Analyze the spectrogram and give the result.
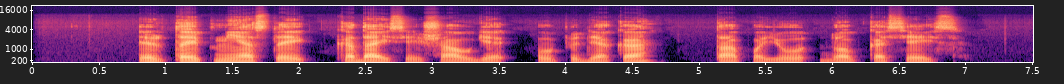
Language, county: Lithuanian, Klaipėda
